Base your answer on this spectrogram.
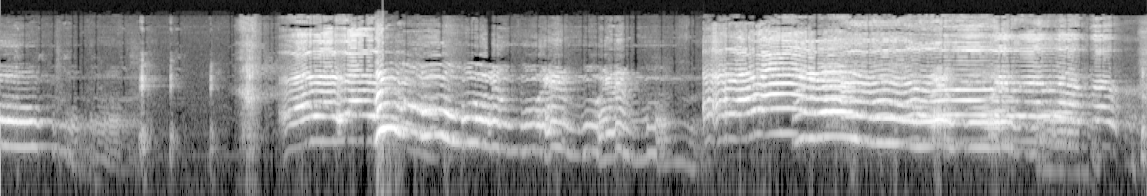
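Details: Siberian Husky giving drawn-out, wavering howl-like vocalizations with rich harmonics, pitch sliding up and down in long phrases, a brief rising yelp near the middle, short gaps between bursts, indoors.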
